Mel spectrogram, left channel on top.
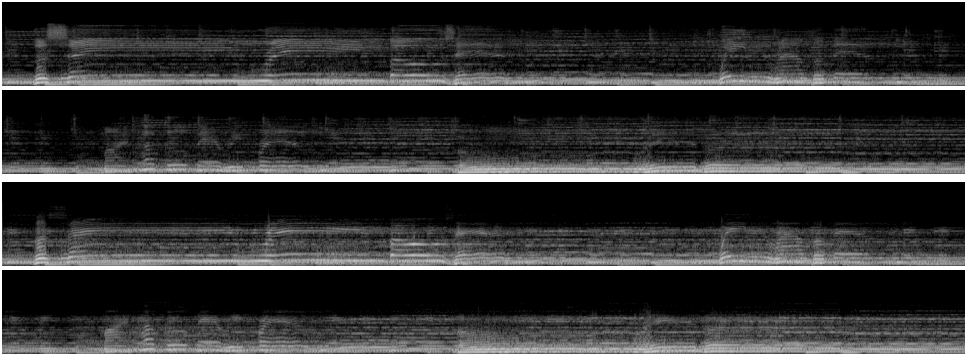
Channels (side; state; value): both; normal; correlation 0.51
